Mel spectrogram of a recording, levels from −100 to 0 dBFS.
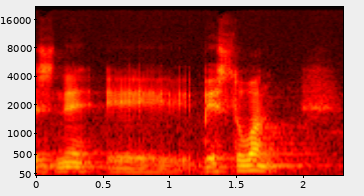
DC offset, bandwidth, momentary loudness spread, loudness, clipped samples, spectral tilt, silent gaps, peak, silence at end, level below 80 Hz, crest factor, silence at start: under 0.1%; over 20 kHz; 11 LU; -37 LUFS; under 0.1%; -3.5 dB/octave; none; -18 dBFS; 0 s; -64 dBFS; 20 dB; 0 s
